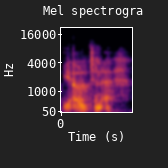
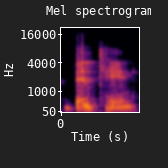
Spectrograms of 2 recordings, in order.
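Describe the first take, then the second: First: The name is said with Irish pronunciation. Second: The name is said with American pronunciation. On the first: This is the original native name. "the original and real name of that festival is actually Bealtaine is what we call it" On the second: This is the anglicised form used abroad. "it's easier understood called Bel- Beltane in the United States"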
